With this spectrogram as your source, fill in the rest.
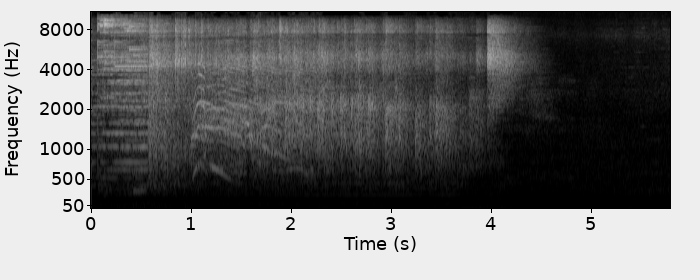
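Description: Sparkly magical chimes twinkle and shimmer, then quickly fade away.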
